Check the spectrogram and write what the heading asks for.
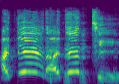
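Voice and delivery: very high, thin cartoon bird voice. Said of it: "talking to Tweety".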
